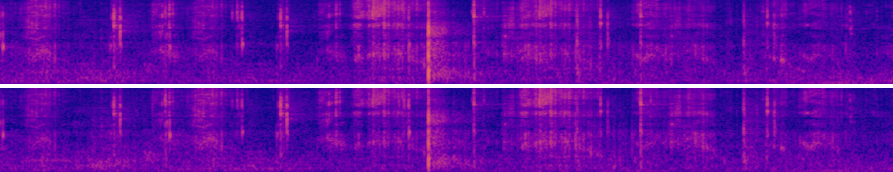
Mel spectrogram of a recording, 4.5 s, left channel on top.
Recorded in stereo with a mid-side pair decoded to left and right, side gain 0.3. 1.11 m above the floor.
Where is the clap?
45° left, 0.6 m.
